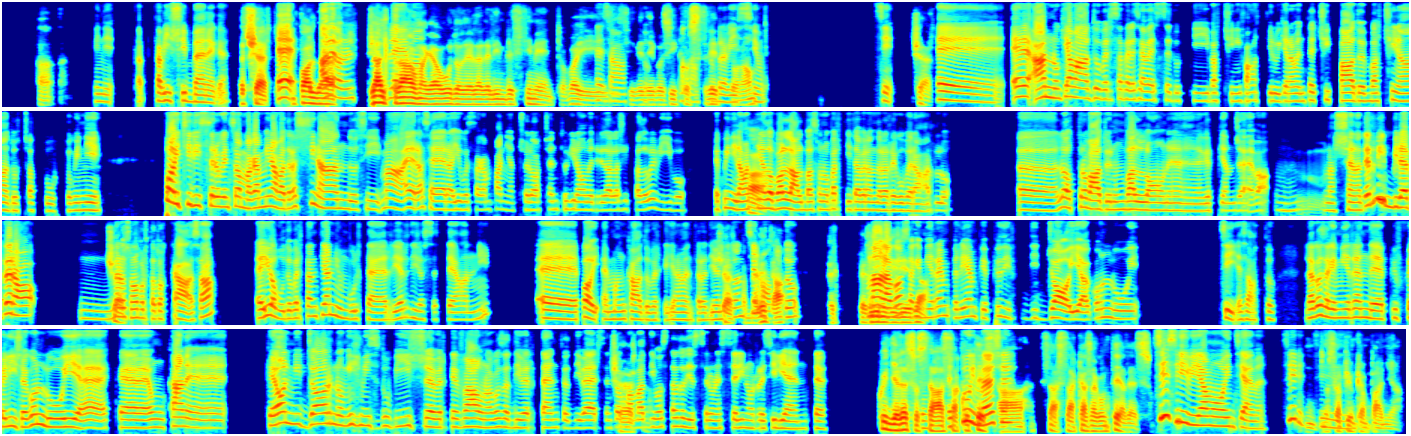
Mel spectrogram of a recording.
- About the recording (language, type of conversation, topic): Italian, unstructured, Qual è l’esperienza più felice che hai avuto con gli animali?
- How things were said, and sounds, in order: in English: "chippato"; "vabbè" said as "abbe"; "con" said as "co"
